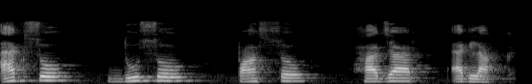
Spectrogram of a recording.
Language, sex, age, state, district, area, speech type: Bengali, male, 30-45, West Bengal, Purba Medinipur, rural, spontaneous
